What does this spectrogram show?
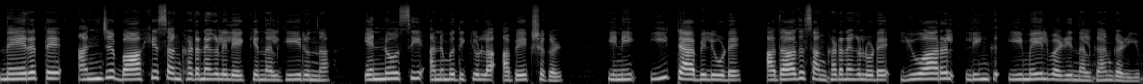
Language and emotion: Malayalam, neutral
